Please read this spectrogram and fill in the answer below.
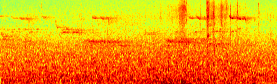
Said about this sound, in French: Les oiseaux gazouillent.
